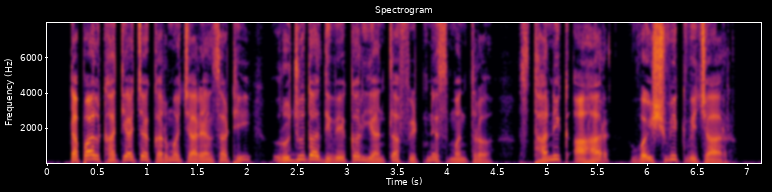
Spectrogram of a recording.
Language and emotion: Marathi, neutral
